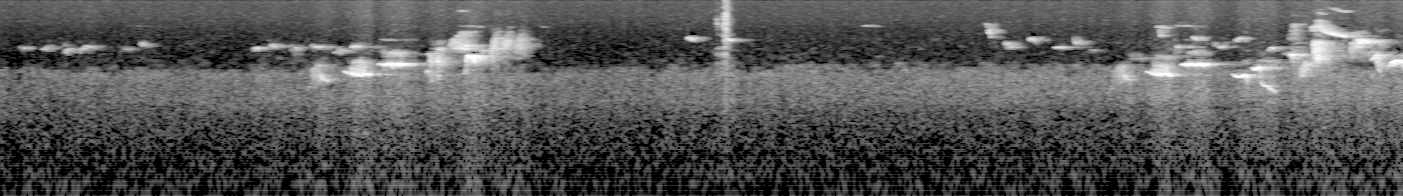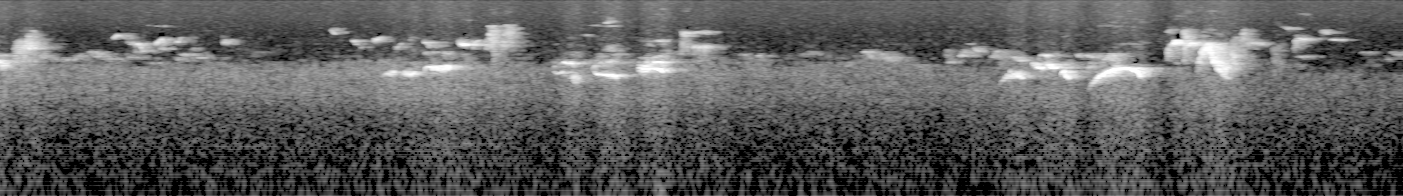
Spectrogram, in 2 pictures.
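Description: Small birds chirping and whistling in four short bouts over a steady, faint rush of running water.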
